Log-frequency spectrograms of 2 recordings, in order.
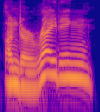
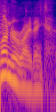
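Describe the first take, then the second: First: The stress falls on an unusual syllable. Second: The stress falls on the normal syllable. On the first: The speaker calls it wrong. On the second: The speaker calls it right.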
